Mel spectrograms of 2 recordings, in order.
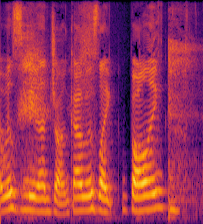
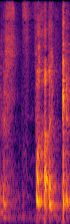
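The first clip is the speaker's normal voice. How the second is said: breathy whispered fuck, higher; whispered curse; 8 semitones higher, 3 dB quieter than usual. Retold or imitated. She realizes she met them and forgot, whispered. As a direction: mutter it under your breath.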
